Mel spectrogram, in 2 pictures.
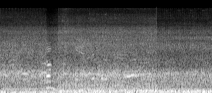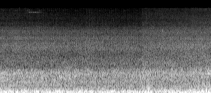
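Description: Motorbike engines hum and putter in dense traffic nearby.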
